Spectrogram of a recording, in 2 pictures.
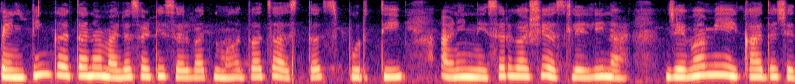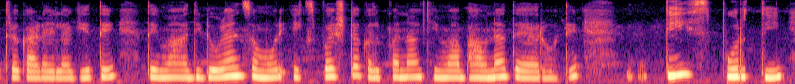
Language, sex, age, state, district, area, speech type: Marathi, female, 18-30, Maharashtra, Nanded, rural, spontaneous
